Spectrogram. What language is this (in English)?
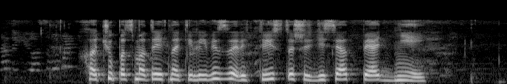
Russian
